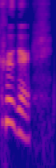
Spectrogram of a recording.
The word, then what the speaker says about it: Kroeger: We just had a conversation about the pronunciation of Chad's last name. It's Kroeger.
